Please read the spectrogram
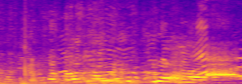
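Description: Several people talking and calling out at once over dance music with a steady bass beat.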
